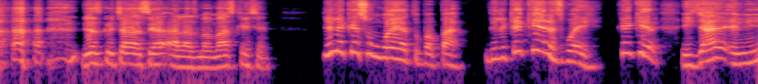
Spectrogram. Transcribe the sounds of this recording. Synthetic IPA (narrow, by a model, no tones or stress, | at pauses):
d̪joeskut͡ʃaβasiaʔːlas̬mamaskesen | d̪̥ilekesuŋɡwejat̪up̬apa | d̪ilekekjeɾes̬wejkekjeɾijaelni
